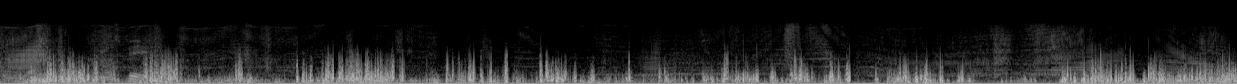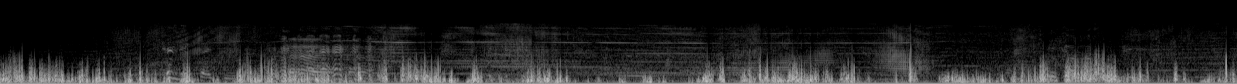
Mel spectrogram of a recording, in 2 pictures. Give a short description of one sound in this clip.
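A model helicopter's engine whines high overhead, rising and falling as it flies.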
